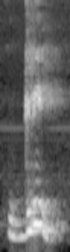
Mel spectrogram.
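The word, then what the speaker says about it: ਗ੍ਰਿਹਿ: पंक्ति विच शब्द है ग्री गन सिहारी है पैर विच रारा लगा होया ग वाली सिहारी पैर रारा ना बोल के गगा मुक्ता हो जाएगा ते उच्चारण बनेगा ग्र इस मतलब है कार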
